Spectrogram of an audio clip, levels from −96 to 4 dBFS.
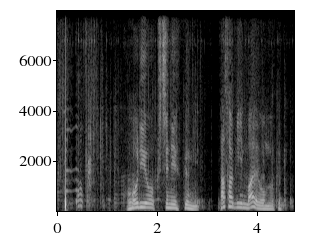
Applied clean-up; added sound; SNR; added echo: neural mask model RNNoise.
